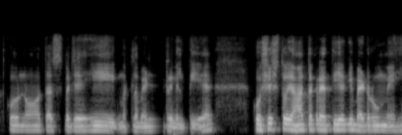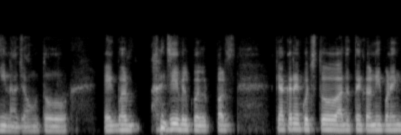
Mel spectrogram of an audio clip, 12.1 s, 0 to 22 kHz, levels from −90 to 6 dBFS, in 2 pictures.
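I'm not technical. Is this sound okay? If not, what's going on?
No, there are three glitches. At 2.27 to 2.46 s there's a call audio freeze: the sound stalls into a fading buzz for about 0.17 s, likely because packets arrived late, then carries on where it left off. Right after, at 2.56 to 2.59 s, a skip ahead drops a tiny slice, under a tenth of a second, so the speech jumps forward. From 8.2 to 9.57 s a jitter buffer speed-up makes the speech run about 11% faster at the same pitch, sounding a bit rushed.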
